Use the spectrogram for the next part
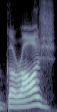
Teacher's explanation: Et donc garage pose pas de problème et est très réduit comme ça avec une accentuation en un, deux, un garage, c'est ce qu'elle dit en fait, mais on accepterait aussi garage, quelque chose comme ça, ou garage en anglais britannique, c'est-à-dire accent toujours sur la première syllabe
